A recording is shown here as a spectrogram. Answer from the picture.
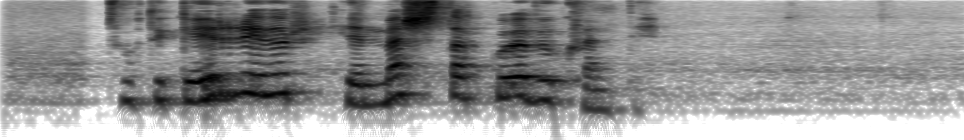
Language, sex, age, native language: Icelandic, female, 50-59, Icelandic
